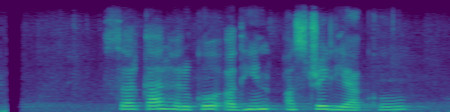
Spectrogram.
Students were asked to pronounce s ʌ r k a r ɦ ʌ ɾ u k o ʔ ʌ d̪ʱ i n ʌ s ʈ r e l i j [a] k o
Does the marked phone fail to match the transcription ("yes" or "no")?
no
